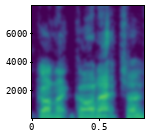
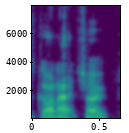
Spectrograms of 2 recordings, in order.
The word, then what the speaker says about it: Garnacho: Going in over to Malakaya, I think you pronounced that again. Is it? No, it's Garnacho. Sorry, apologies, Garnacho.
